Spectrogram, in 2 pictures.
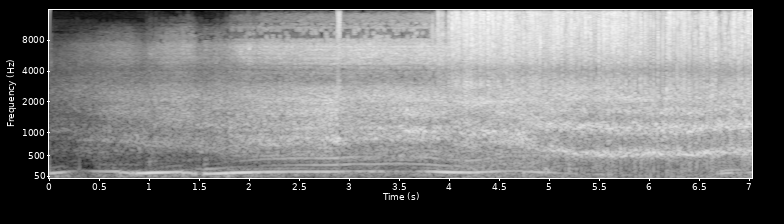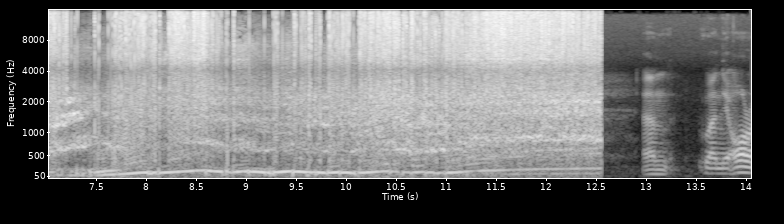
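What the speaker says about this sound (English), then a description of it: "when the car are coming closer, it may be too much noise" Cars pass close by, their loud engine tones rising and falling in pitch as each approaches and moves away, with a brief cut to near silence at the end.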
